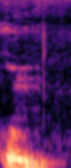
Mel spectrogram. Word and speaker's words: womb: in the womb. B는 묵음이고요.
